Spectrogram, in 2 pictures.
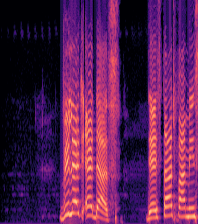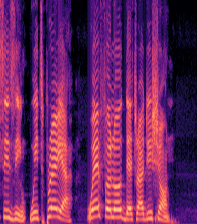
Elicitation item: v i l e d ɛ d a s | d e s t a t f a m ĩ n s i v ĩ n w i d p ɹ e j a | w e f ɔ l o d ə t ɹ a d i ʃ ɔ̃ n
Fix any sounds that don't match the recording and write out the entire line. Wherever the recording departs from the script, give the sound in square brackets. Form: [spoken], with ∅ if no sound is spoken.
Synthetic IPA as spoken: v i l e [d͡ʒ] ɛ d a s | d e s t a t f a m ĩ n s i [z] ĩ n w i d p ɹ e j a | w e f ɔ l o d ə t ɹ a d i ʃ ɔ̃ n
